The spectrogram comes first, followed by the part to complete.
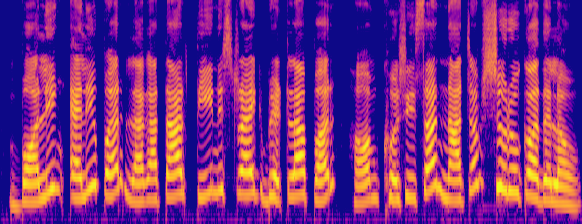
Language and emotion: Maithili, happy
